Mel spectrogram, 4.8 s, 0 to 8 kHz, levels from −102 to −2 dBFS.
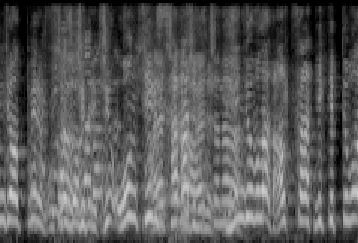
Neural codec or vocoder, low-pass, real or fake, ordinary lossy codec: none; 7.2 kHz; real; AAC, 32 kbps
